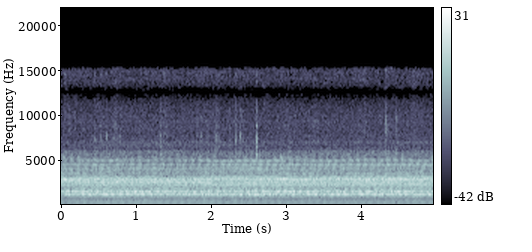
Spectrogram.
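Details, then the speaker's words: GE radio converted into an AM transmitter: a clean, steady buzzy tone at 30% modulation comes strongly through the speaker as the IF stage is peaked. "Alright, there's our peak. May have turned up a hair more. Hear the sound over the radio."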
